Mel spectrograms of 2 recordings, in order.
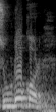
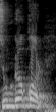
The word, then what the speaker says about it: pseudocode: Next step is beta algorithm, which is also known as pseudocode, where P is silent. It is pseudocode, which looks like a program, but it is not a program.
